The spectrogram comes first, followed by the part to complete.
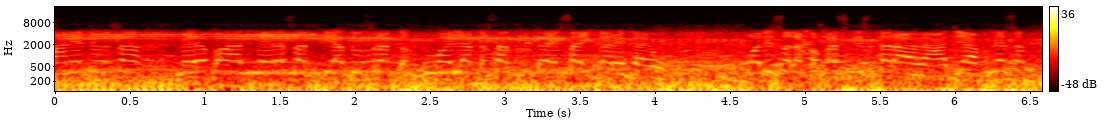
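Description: Speech: a woman and others around her talking, with overlapping voices, over a steady low rumble of street traffic.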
